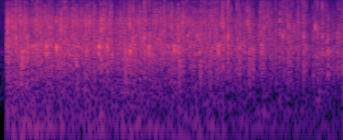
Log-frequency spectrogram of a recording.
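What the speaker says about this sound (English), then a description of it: "Let's give him another round of applause" Steady applause rises sharply and carries on evenly after a poet's performance at an open mic night, with the crowd clapping at a moderate level.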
